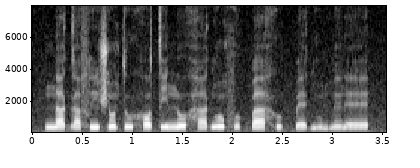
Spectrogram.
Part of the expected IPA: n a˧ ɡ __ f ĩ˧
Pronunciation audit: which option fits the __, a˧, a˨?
a˨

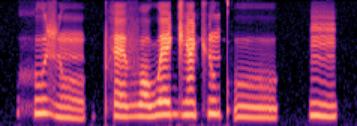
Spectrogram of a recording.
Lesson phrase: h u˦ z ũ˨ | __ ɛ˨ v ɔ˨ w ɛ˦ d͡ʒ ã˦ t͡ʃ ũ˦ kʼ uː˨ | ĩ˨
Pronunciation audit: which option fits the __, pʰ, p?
pʰ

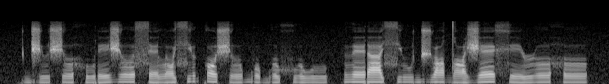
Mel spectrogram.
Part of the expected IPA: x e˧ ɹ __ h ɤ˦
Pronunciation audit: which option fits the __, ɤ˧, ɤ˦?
ɤ˦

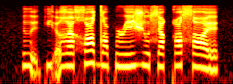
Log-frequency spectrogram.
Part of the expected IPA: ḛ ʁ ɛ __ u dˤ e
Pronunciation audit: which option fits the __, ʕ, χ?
χ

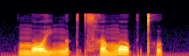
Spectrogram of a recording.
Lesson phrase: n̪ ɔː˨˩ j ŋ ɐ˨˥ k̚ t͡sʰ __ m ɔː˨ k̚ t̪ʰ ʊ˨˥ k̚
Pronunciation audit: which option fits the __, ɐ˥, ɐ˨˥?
ɐ˨˥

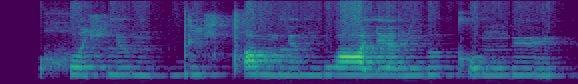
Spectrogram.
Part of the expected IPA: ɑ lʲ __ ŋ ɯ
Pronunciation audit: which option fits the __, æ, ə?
æ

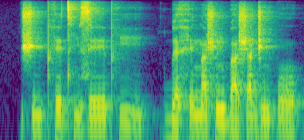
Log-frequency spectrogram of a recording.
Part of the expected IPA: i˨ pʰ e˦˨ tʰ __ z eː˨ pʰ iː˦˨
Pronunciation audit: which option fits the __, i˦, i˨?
i˨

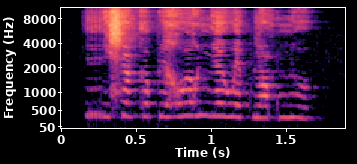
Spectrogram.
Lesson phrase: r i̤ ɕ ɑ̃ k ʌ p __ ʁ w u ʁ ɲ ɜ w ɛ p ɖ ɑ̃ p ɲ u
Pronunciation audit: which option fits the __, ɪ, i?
i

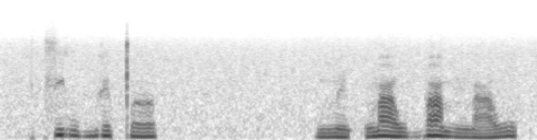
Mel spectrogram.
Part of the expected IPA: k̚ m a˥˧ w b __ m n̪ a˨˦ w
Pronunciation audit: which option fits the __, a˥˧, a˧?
a˥˧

